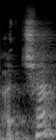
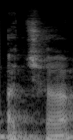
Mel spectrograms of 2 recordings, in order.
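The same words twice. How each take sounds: First: अच्छा with a rising question tune at the end. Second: Said in the usual way. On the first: Shown as a demonstration. Teacher shows students a questioning अच्छा, rising. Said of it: "प्रश्नवाचक अच्छा". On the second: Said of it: "सामान्य कथन में अच्छा".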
